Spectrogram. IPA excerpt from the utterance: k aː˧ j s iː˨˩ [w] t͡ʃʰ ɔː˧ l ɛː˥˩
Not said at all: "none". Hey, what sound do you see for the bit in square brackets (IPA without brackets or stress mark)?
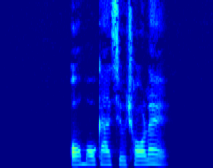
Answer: w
